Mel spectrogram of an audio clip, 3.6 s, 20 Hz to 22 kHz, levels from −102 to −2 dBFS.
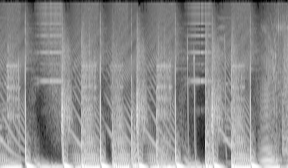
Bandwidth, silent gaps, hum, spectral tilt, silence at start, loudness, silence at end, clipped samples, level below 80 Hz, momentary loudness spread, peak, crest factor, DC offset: over 20 kHz; none; none; -5 dB/octave; 0 s; -11 LUFS; 0 s; under 0.1%; -10 dBFS; 3 LU; 0 dBFS; 8 dB; under 0.1%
